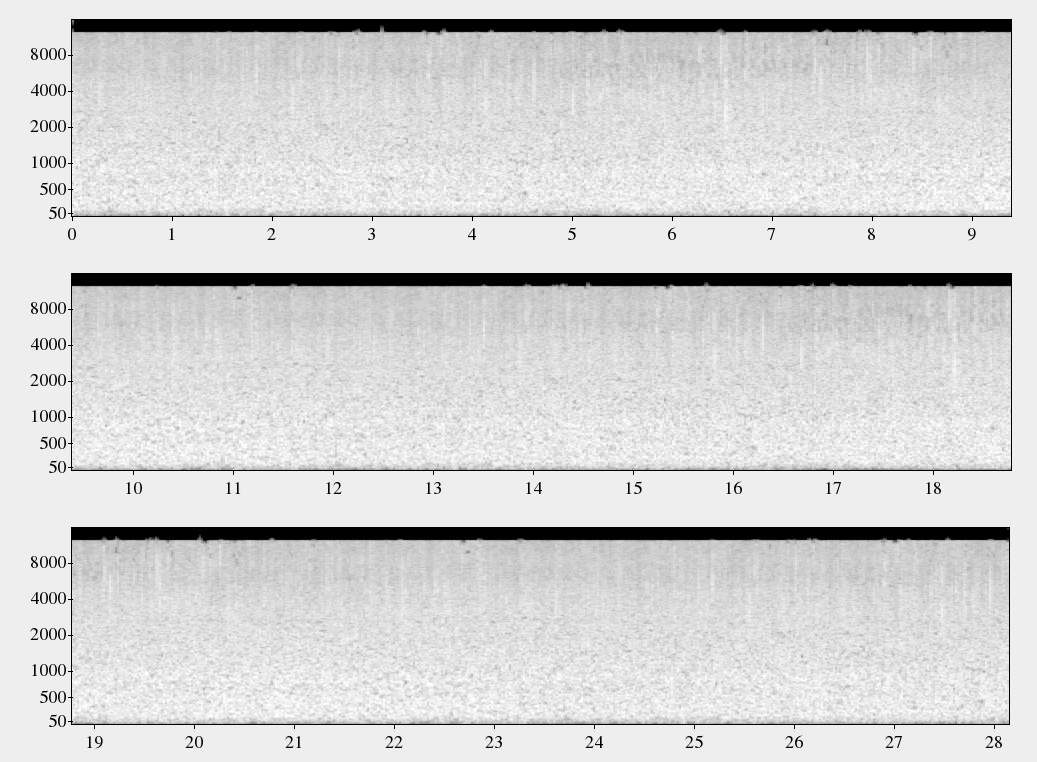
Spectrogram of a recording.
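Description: Heavy rain falling on wet pavement, a steady dense hiss of drops splashing on the paved surface and its puddles.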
